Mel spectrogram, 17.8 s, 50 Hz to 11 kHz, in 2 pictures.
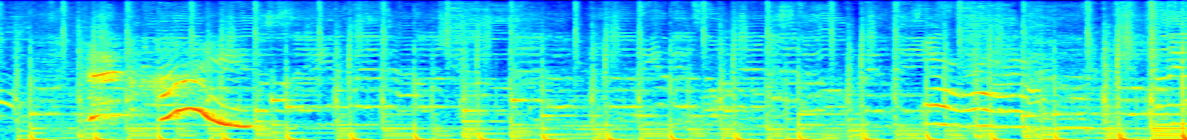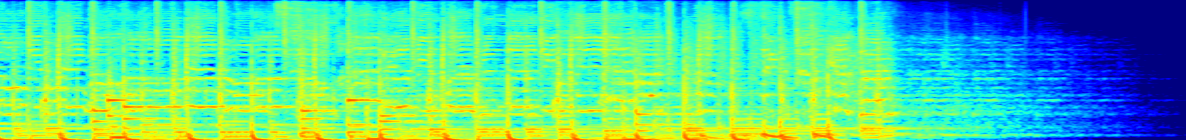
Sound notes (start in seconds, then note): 6.8 baby babbles; 10.4 pop music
